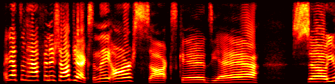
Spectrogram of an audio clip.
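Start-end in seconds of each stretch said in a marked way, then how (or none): 0.1-1.4 higher, louder, hammed-up sock fanatic; mock-dramatic fanatic reveal; crazy sock fanatic. Shown as a demonstration. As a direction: announce it like a proud fanatic. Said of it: "As your crazy, obsessed, sock fanatic woman".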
